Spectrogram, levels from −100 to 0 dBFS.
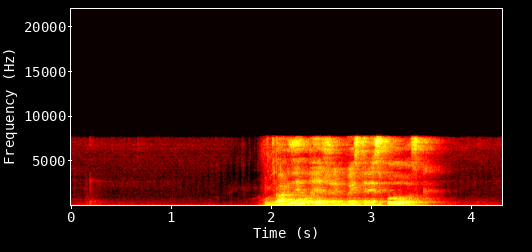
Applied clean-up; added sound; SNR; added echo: neural separator model SepFormer DNS4.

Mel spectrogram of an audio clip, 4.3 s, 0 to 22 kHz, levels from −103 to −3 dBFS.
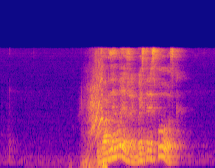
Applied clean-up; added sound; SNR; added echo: none; Zipper (clothing); 7 dB; reverberation time 0.5 s.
